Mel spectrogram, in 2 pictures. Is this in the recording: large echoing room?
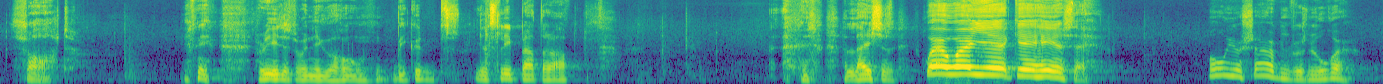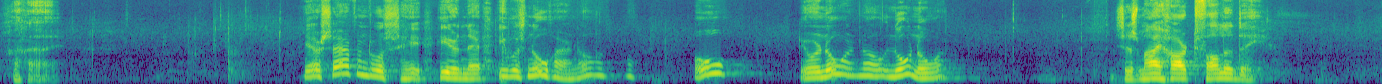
yes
